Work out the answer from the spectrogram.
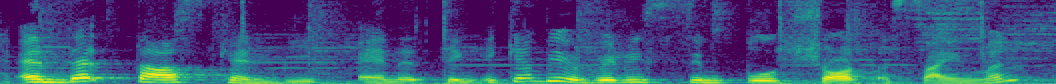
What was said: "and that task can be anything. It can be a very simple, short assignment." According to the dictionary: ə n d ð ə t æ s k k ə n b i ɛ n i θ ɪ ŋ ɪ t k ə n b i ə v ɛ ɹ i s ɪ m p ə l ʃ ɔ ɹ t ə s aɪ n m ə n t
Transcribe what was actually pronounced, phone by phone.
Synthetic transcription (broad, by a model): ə n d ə t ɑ s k k ə n b i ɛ n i t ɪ ŋ ɪ t k ə n b i ə v ɛ ɹ i s ɪ m p ə l ʃ ɔ t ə s aɪ n m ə n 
